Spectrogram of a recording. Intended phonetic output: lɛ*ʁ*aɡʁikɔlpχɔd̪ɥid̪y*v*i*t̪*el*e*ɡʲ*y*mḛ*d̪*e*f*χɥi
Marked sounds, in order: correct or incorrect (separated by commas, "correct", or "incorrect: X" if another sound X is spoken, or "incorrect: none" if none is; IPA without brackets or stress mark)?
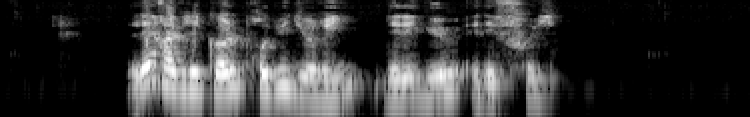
correct, incorrect: ʁ, incorrect: d̪, correct, correct, correct, correct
